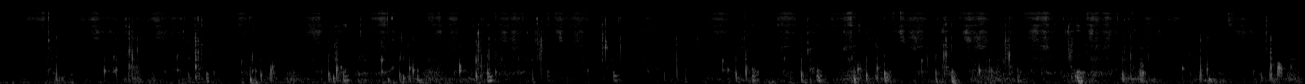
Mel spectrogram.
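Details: Pet dog Max giving himself a bath, working over his paws and then a nearby foot and leg: steady, continuous wet slurping and tongue clicks, densely packed and unbroken throughout.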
